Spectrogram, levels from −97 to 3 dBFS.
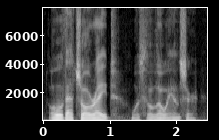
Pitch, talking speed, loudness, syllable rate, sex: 100 Hz, 195 wpm, -16 LUFS, 4.5 syllables/s, male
